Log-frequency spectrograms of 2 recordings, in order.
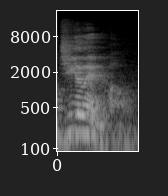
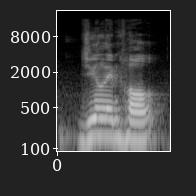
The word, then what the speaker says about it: Gyllenhaal: Gyllenhaal. – Gyllenhaal.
